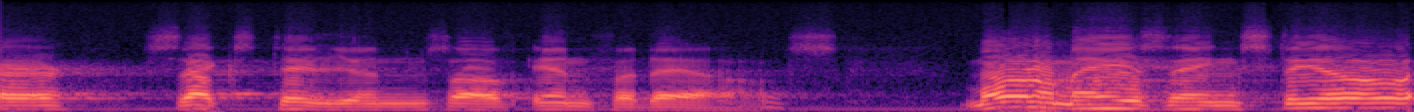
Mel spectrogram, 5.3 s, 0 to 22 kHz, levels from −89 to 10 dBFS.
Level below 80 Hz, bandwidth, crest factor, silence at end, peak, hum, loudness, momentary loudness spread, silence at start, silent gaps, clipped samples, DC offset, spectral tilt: -48 dBFS; 14 kHz; 14 dB; 0 s; -4 dBFS; none; -18 LUFS; 12 LU; 0 s; none; under 0.1%; under 0.1%; -6.5 dB/octave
